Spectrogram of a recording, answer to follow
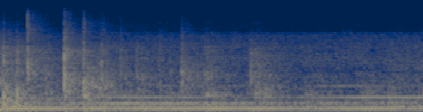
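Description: A few light taps in the first half second, over a steady low hum.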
